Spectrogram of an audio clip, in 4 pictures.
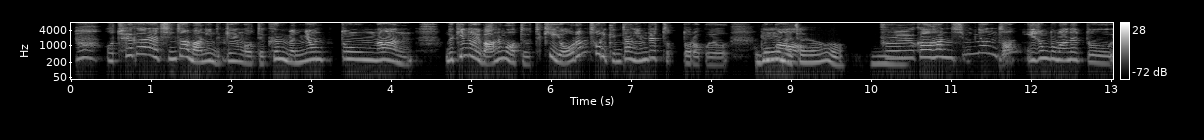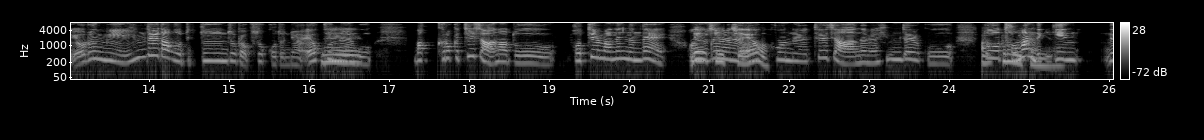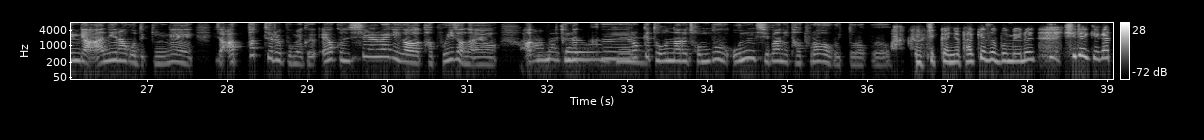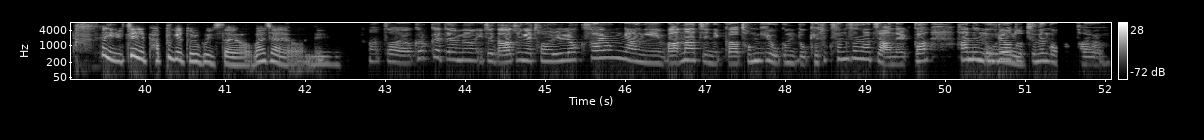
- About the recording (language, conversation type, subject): Korean, unstructured, 기후 변화가 우리 일상생활에 어떤 영향을 미칠까요?
- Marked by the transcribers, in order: gasp; other background noise; laughing while speaking: "그러니깐요"; other noise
